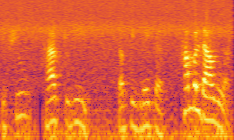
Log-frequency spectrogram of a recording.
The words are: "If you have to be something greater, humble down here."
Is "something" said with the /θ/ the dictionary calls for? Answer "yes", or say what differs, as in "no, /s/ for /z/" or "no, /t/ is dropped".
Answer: no, /f/ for /θ/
